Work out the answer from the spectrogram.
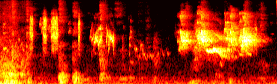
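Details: Happy budgie at home chirping: short squeaky notes at first, then a loud, continuous scratchy warble over the last two seconds.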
